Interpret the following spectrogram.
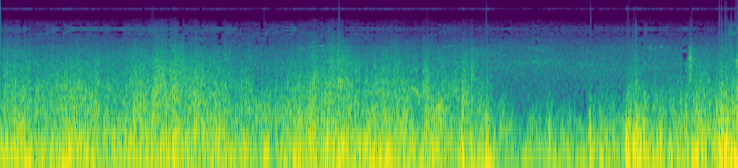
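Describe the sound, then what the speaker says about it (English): A steady, loud wind buffets the microphone outdoors on a sunny day during a line-of-sight drone flight, a continuous low rumble that swells and dips slightly, with no speech. "There is still a bit of wind about."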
